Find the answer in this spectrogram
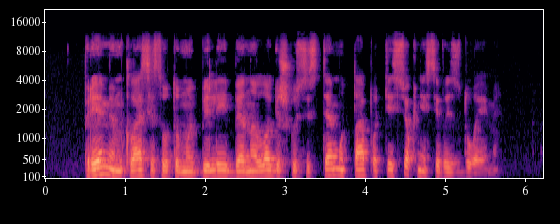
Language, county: Lithuanian, Kaunas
